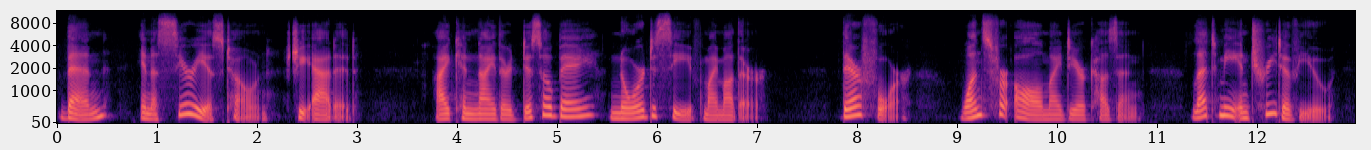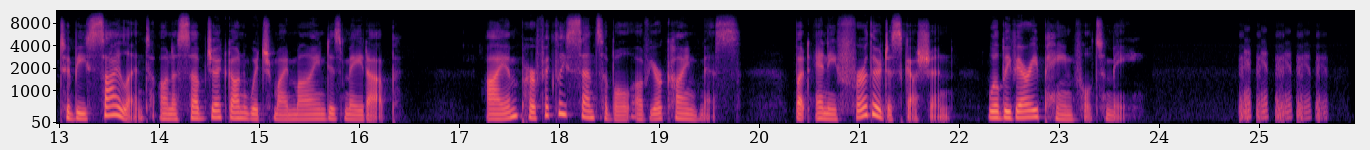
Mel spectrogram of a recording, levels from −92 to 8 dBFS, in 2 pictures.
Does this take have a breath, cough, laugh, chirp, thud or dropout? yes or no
yes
